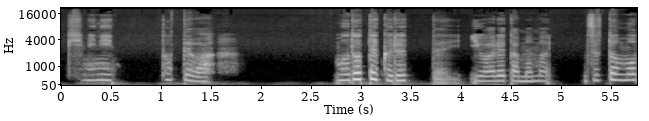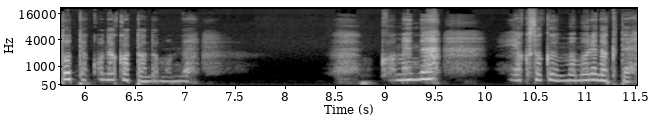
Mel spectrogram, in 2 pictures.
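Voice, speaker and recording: Woman acting a high-voiced, tender lovestruck schoolgirl. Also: steady tone, dry recording. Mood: apologetic, soft. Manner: breathy, halting, often dropping into whispers. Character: lovestruck schoolgirl reunited from another world, shy and tender. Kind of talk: Japanese ASMR roleplay, intimate situation voice acting. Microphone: close binaural dummy-head microphone.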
